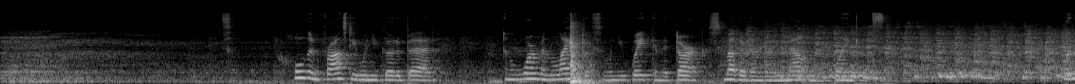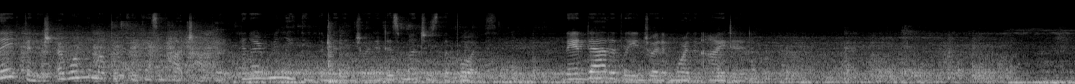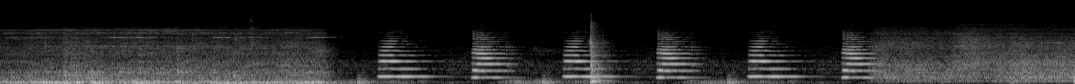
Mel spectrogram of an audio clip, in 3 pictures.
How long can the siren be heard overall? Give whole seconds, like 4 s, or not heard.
not heard.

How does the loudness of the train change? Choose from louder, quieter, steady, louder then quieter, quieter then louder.
louder.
